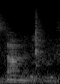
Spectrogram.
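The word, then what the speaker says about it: Tamás: I hope I pronounced it Yes. correctly. I don't. Yeah, it's Tomasz.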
